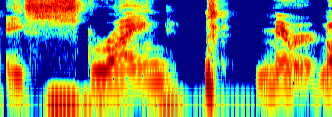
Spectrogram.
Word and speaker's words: scrying: a chance to look up something called a scrying mirror no it's a real thing well and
